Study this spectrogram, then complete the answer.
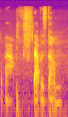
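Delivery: whispered to herself; sheepish whisper after reading aloud. Real, not acted. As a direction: say it under your breath, embarrassed.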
